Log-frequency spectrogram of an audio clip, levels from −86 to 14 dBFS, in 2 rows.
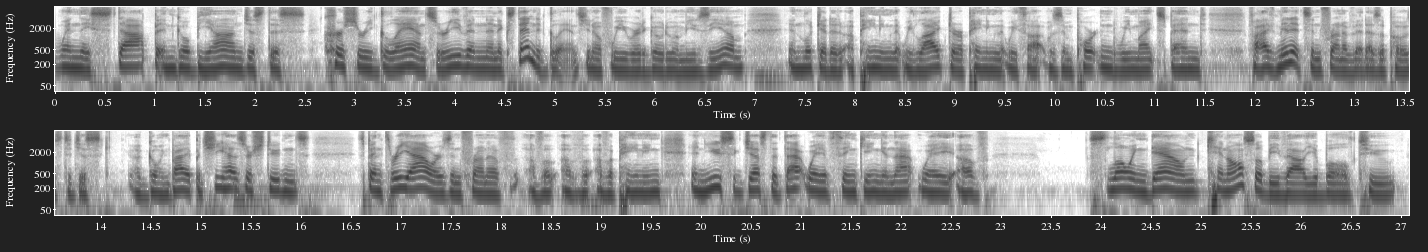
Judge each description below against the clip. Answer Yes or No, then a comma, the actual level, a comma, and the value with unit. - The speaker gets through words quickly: Yes, fast, 210 wpm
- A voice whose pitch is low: No, medium, 150 Hz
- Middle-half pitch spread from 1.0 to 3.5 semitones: Yes, average, 2.8 semitones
